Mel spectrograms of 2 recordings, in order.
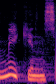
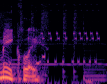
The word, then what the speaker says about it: Meekins: Actually, Officer Meekins at the detention center told us. Oh, that poor little doggy. Poor guy. I kept getting his name wrong and calling him meekly.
